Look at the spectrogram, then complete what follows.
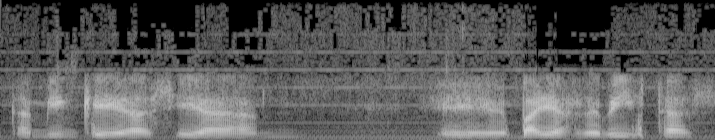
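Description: A man's voice: lowish voice, level tone, faint music behind. Elderly Argentine man reminiscing, slightly muffled sound. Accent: Rioplatense Argentine. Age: 70s or older. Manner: rambling, halting, with repeated filler words. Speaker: guest, veteran cartoonist, impressionist and tango singer. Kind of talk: reminiscing in a radio interview.

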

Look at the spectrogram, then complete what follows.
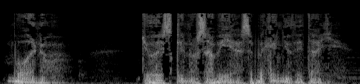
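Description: Radio drama spirit: extremely gravelly, husky, swooping delivery, dryly sheepish. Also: male voice, rumbling low, big pitch swings, moderate pace, no room sound, heavily acted. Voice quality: gravelly, raspy. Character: low, rasping death spirit, apologetic and dryly amused.

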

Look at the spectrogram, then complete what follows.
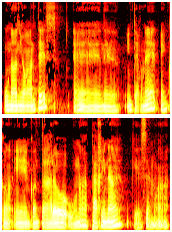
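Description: A young man with a German accent, speaking Spanish hesitantly, pausing often to find his words. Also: fairly low pitch, fairly even intonation, gravelly, mellow. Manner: hesitant, searching for words with many ums. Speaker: interviewee, intern.

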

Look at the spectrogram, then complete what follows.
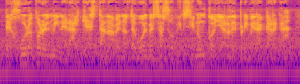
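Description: A testy spaceship captain acted by a man from a Spanish sci-fi audio drama, with a Spain accent. He is curt, scolding and exasperated, with a mid-pitched, very forceful and sharp delivery. There is light ambient noise around him. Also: level tone, fast, rough recording. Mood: exasperated, grim. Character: gruff, foul-mouthed, irritable male spaceship captain.

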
